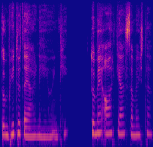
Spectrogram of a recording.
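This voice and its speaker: A woman's voice: medium pitch, warm tone, natural voice. A woman reading a blunt, possessive young husband. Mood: brusque. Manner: blunt, curt demands.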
